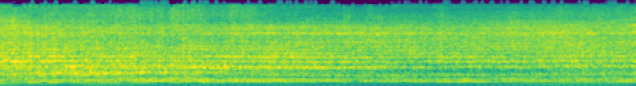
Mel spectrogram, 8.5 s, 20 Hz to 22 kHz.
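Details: John Deere X540 mower after replacing the two failed ignition coils that caused no spark; smooth, even twin running at steady speed with no misses, knocks or rattles.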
